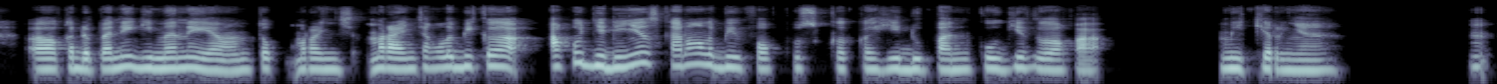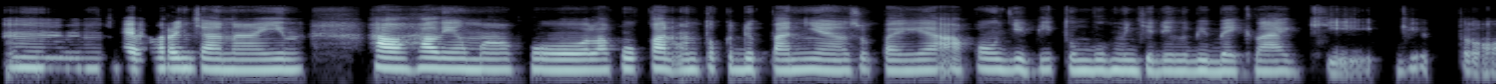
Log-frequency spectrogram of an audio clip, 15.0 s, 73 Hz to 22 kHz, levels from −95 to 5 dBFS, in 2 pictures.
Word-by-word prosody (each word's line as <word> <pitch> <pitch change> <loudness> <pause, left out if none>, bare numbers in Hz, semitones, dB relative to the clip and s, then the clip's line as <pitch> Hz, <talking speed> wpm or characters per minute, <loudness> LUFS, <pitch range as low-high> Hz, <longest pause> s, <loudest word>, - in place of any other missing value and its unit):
e - - 0
ke 220 - -1
depannya 210 +4 +2
gimana 220 0 +2
ya, 200 -4 +2
untuk 200 +2 -5
merenc 205 0 -3
merancang 220 +1 +3
lebih 240 +1 0
ke, 255 - +3 0.3
aku 275 +5 +1
jadinya 255 +3 +2
sekarang 285 -1 +1
lebih 235 -2 -1
fokus 210 +1 -4
ke 210 - -4
kehidupanku 205 0 -1
gitu 225 +1 -4
lho, 195 - -2
Kak, - - 0 0.6
mikirnya. 195 -2 -2 0.7
Mhm, 220 -2 -5
kayak 210 -2 +5
merencanain 205 -2 +2 0.4
hal-hal 225 0 +8
yang 210 -1 +2
mau 200 0 -1
aku 205 - -5 0.2
lakukan 210 +2 +2
untuk 210 +1 -5
ke - - -4
depannya, 200 -1 0
supaya 190 -1 -3
aku - - -9
jadi 200 0 -5
tumbuh 190 0 -3
menjadi 185 -1 -3
lebih 180 0 -3
baik 180 -1 -3
lagi 180 0 -5 0.2
gitu. 225 +2 -13
210 Hz, 165 wpm, -24 LUFS, 195-220 Hz, 0.7 s, hal-hal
